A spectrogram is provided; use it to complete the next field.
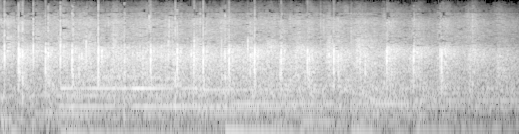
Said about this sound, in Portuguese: Então dá um aplauso ao Senhor por isso.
